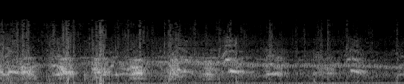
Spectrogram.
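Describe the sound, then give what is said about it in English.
A husky named King barks in a rapid, excited series of about eight yelping barks, mid-pitched and fairly loud, with faint whines between them and no talking, as he leads the team southward at a fast pace. “The great dog headed southward.”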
